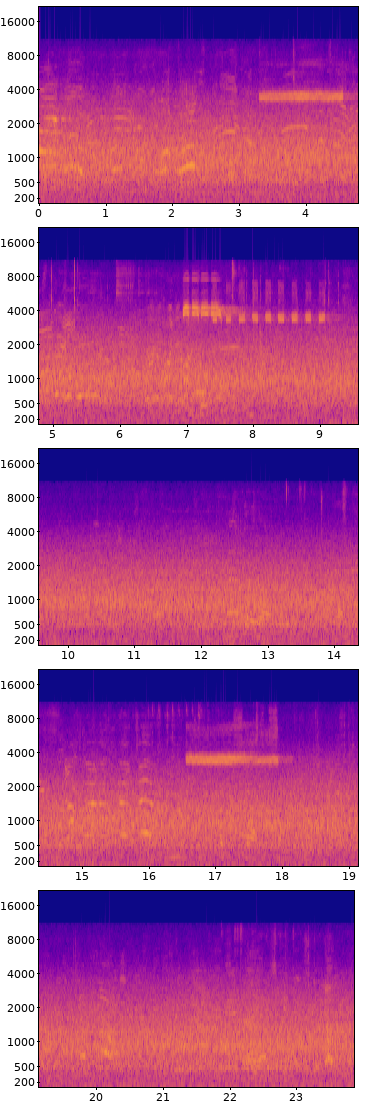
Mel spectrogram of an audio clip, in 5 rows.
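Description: Sideline chatter and crowd voices murmuring at a football field, with referee's whistle blasts: a short blast about 3 seconds in, a rapid trilled series of pulses about 7 seconds in, and another blast of over a second near 17 seconds.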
